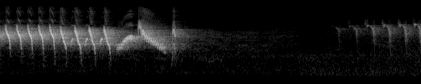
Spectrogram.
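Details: Common Chaffinch male song: quick, energetic repeated notes falling in pitch, then a rising-falling loud flourish at the end; a quieter phrase starts faintly after a short gap.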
